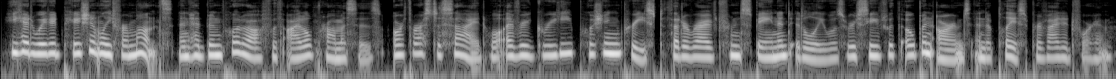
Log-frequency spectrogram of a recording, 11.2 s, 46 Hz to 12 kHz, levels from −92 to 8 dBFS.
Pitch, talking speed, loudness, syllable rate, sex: 230 Hz, 210 wpm, -17 LUFS, 5.8 syllables/s, female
